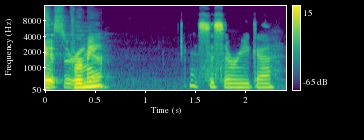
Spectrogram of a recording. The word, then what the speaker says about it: Cicerega: have an amazing When I say words like how is it actually pronounced? Say it for me. Cicerega. Cicerega.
